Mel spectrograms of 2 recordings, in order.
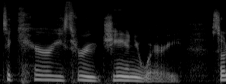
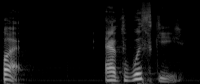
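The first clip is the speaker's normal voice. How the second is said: lightly lisped cartoon accent, halting delivery; Elmer Fudd accent; 2 semitones lower, slower than usual. Speaker telling a joke to the audience, tentative lisping cartoon accent. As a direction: attempt a cartoon lisp, s sounds turned to th. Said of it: "do my best with this, uh, accent".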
